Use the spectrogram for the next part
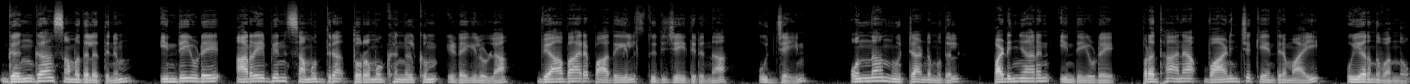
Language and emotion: Malayalam, neutral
